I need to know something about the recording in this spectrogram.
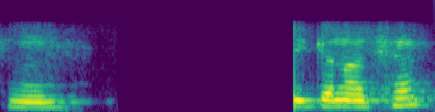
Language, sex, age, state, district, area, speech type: Maithili, male, 30-45, Bihar, Madhubani, rural, conversation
